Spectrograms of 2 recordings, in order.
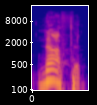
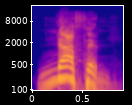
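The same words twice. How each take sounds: First: Said in the usual way. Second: Emphatic nothing. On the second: Acted. Repeat of nothing, punched up.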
